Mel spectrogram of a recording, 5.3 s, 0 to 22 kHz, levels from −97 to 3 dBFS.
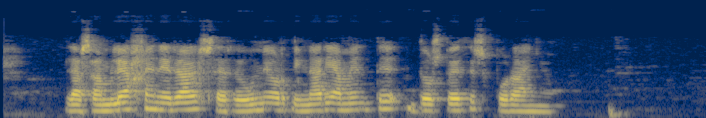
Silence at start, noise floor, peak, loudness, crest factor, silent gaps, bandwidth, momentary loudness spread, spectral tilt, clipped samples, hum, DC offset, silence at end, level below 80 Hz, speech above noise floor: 0.05 s; -68 dBFS; 0 dBFS; -16 LUFS; 18 dB; none; 9.2 kHz; 7 LU; -4 dB/octave; under 0.1%; none; under 0.1%; 0.7 s; -56 dBFS; 51 dB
